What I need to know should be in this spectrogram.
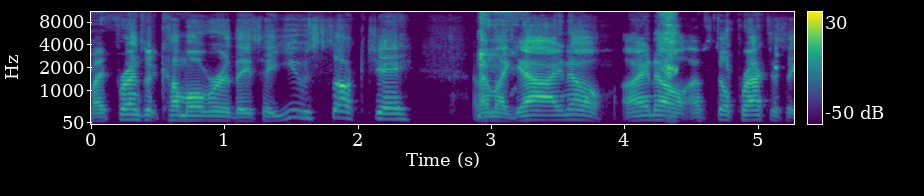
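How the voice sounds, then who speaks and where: Fairly high male voice with a bright, sharp tone, ordinary pitch variation, moderate pace and a dry, close sound with no echo. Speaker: singer-songwriter and musician. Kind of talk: casual interview chat. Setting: live video stream.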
